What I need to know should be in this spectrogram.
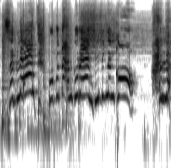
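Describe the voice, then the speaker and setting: A woman uses a put-on character voice, extremely high in pitch and fairly slow in pace. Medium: voice reel. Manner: loud, exclamatory.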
